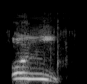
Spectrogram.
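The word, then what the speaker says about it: Oni (עֹנִי): Pour faire l'allusion au pauvre, c'est ce qu'on a dit tout de suite, mais ça se prononce Oni.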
